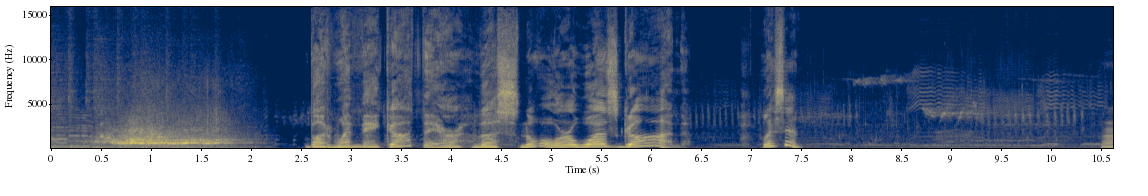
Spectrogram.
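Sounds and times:
cartoon car zooming off with skidding tires: 0.4 - 2.1
speech: 2.6 - 6.4, 7.1 - 7.6.

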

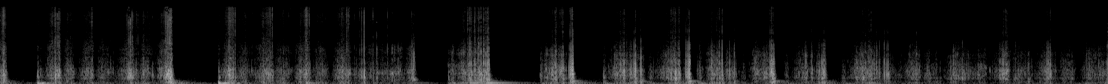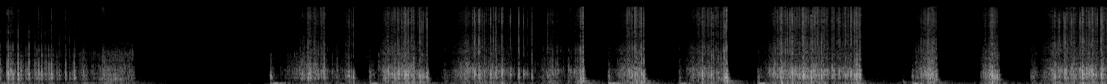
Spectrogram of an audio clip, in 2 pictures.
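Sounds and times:
rough scratching and brushing against a microphone: 0.0 - 12.5, 13.8 - 22.1.

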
